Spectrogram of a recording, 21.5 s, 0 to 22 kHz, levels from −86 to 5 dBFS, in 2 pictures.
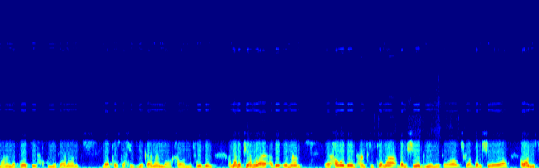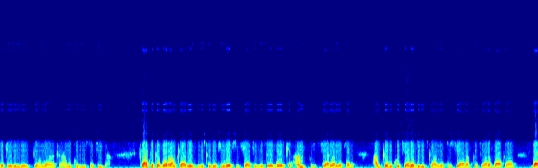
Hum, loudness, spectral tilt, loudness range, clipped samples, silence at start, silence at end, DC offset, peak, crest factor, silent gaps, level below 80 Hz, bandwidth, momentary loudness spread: none; -20 LUFS; -9.5 dB/octave; 6 LU; under 0.1%; 0 s; 0 s; under 0.1%; 0 dBFS; 18 dB; none; -58 dBFS; 3.8 kHz; 11 LU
